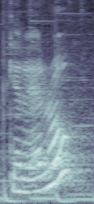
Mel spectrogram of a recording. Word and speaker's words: Guerrero: beverly hills collaboration um highlight palette with nicole guerrero that's how you say it and i'm going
